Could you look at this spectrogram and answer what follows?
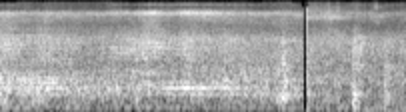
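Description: A Bathinda–Firozpur passenger train runs steadily over the tracks, its continuous loud rumble carrying faint rhythmic wheel clicks, with a brief dip and a couple of knocks near the end.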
